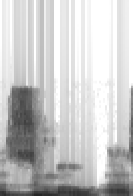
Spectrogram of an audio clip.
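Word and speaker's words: XUMO: It's spelled X-U-M-O, a Zumo, so you pronounce it as if it's a Z.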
